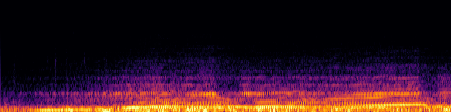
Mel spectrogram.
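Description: A Cadillac CTS V-sport, driven without its bumper and a headlight, revs hard while moving. The engine rumbles loud and close, climbing in pitch, easing off and climbing again through several pulls.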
